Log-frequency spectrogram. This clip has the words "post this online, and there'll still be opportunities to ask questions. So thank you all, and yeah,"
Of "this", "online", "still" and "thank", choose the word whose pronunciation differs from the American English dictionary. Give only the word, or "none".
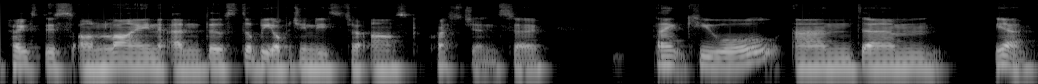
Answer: none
